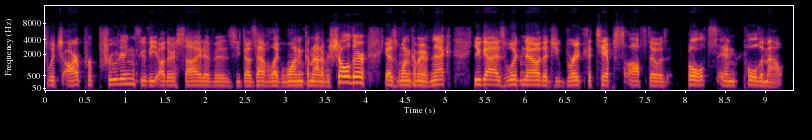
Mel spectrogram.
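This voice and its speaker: A man with a bright, slightly high voice improvises as game master for an online fantasy game. He talks casually and haltingly, in a dry, slightly muffled recording. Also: clear, resonant tone, no room sound.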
